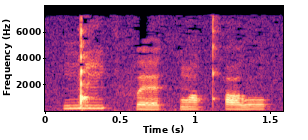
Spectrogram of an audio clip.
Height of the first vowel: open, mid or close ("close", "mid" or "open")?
close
